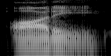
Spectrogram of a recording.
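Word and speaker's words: Audie: Audi or Audi? I don't know why I'm saying Audi. That's really insulting. Audi is how it's pronounced.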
